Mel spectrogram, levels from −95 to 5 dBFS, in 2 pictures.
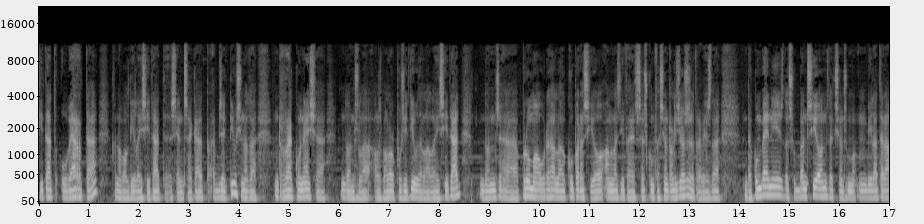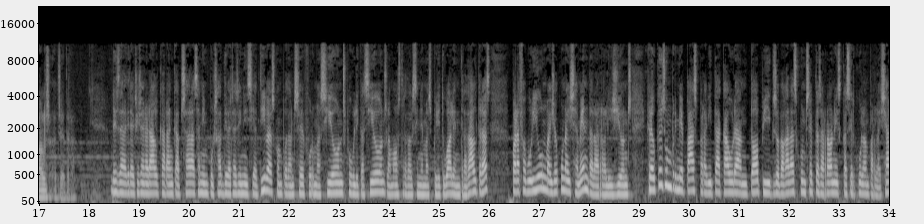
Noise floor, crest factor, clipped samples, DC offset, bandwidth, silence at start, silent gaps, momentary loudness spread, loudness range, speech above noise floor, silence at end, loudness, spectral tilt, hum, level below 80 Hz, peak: -47 dBFS; 14 dB; under 0.1%; under 0.1%; 11.5 kHz; 0 s; none; 6 LU; 3 LU; 21 dB; 0 s; -26 LUFS; -5.5 dB/octave; none; -46 dBFS; -10 dBFS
